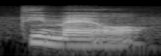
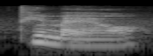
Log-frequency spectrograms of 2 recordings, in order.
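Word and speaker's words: Tímea: I will try to find something similar, but if you think about it, it is like Tim plus air, but without an R.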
